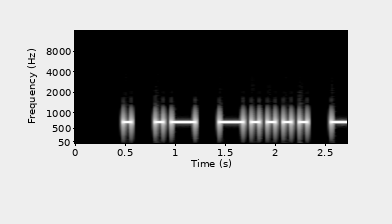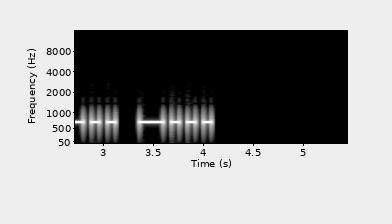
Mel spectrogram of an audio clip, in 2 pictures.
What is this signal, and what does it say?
Morse code, heard as a keyed tone, about 15 wpm, 700 Hz. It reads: EA6DB
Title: DXCC-100 Call Signs - 5 Characters - Repeated 3x - 15wpm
